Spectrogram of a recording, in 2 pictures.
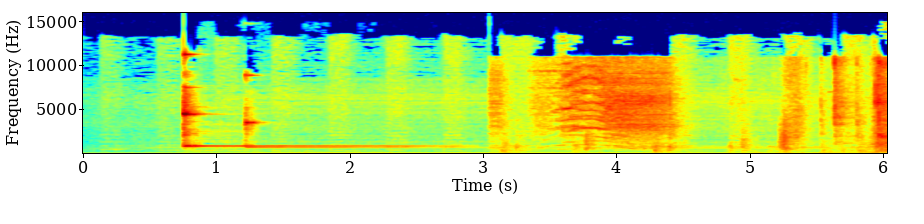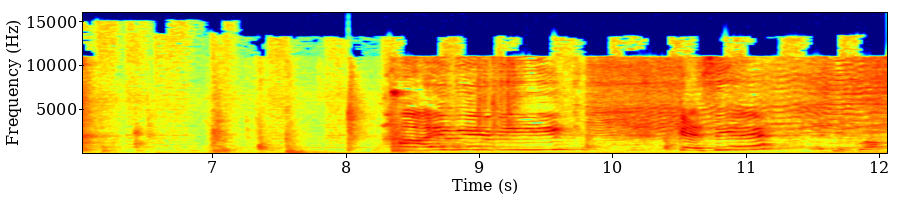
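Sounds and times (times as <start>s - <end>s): ding-dong doorbell chime: 0.8s - 2.7s.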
